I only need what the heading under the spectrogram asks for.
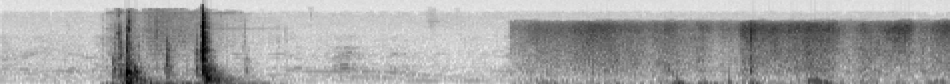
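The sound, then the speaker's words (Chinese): Car door being opened by hand at a dealership: two sharp clunks of the handle and latch in quick succession, then a pause and a soft, uneven rustling. “我们先进车里边感受一下怎么样？来，我帮您把门打开。”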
